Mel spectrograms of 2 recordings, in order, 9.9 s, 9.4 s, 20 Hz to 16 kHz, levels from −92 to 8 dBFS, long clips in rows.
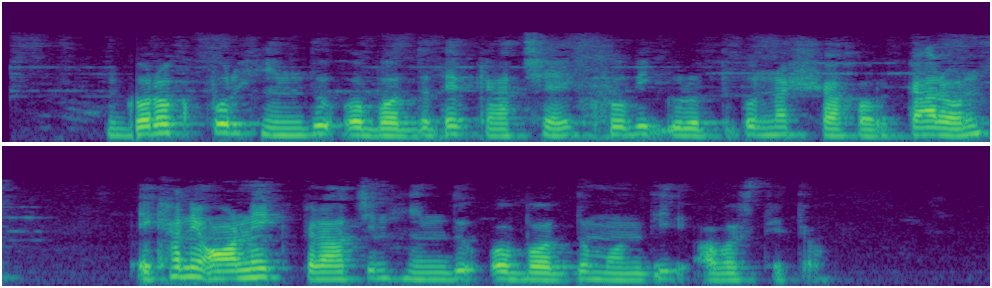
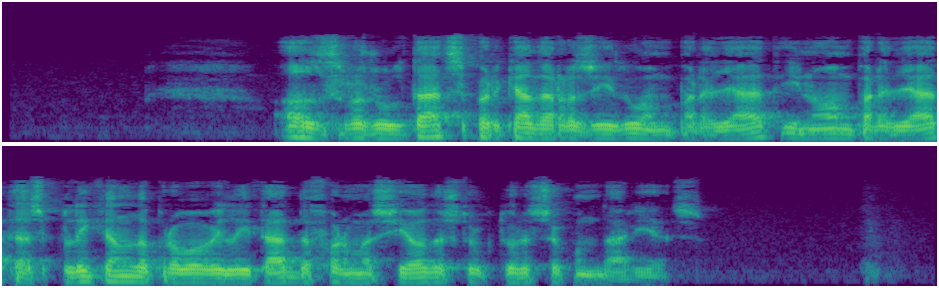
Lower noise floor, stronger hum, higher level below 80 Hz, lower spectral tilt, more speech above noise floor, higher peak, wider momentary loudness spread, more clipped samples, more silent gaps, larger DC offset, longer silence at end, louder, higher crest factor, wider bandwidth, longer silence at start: about the same, -69 dBFS vs -69 dBFS; neither; second, -58 dBFS vs -52 dBFS; first, -8.5 dB/octave vs -5 dB/octave; about the same, 50 dB vs 50 dB; about the same, -2 dBFS vs 0 dBFS; about the same, 10 LU vs 8 LU; neither; neither; neither; second, 1.05 s vs 1.2 s; about the same, -19 LUFS vs -19 LUFS; about the same, 18 dB vs 20 dB; about the same, 7.2 kHz vs 7.6 kHz; second, 0.55 s vs 1.4 s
